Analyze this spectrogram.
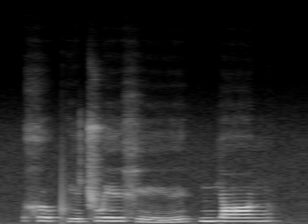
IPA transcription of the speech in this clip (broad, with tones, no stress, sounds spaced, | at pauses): x ɤ˥ pʰ i˧˥ ʈ͡ʂ w e˥ ɪ̯ x e˨˩˦ ɪ̯ | m j ɑ˥ ŋ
